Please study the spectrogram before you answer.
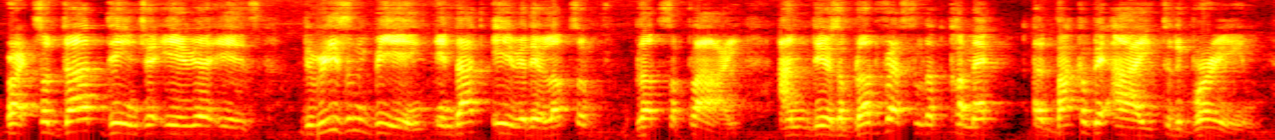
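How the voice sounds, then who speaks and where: A man's voice: high-pitched, lively intonation, normal speed, a bit bright, rough recording. A man who is a doctor, explaining health advice on a talk show with lots of fillers and restarts. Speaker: doctor answering health questions. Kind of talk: medical advice chat.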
